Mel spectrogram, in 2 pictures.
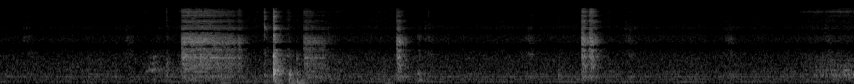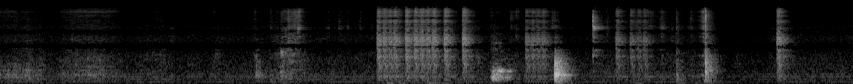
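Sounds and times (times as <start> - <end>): sharp clicks and knocks: 12.3 - 16.6.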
